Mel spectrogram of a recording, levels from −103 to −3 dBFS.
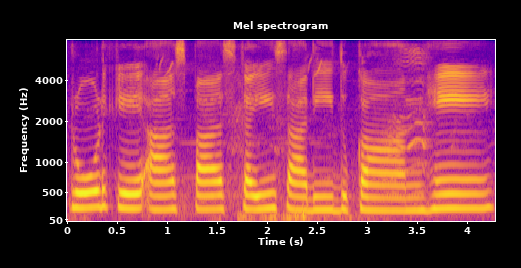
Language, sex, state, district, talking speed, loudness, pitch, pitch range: Hindi, female, Madhya Pradesh, Dhar, 110 wpm, -13 LUFS, 225 Hz, 215-240 Hz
